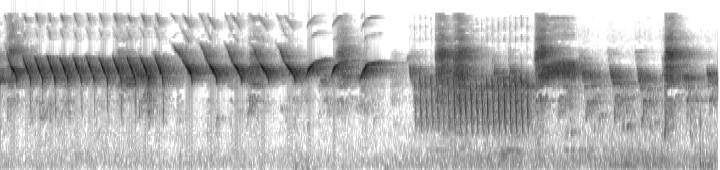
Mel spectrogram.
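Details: Belgian canary, Charles II type, singing a fast rhythmic trill of repeated rising-falling notes about four per second, then switching to a harsher broadband rattling roll and short bright phrases.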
